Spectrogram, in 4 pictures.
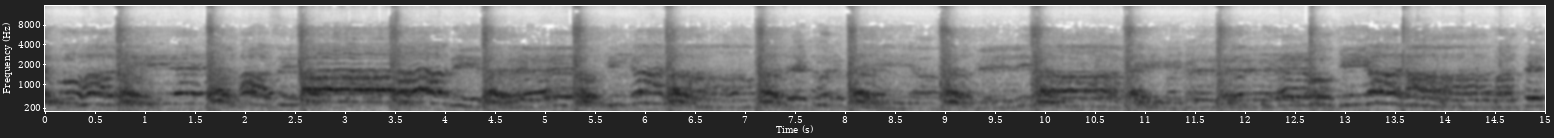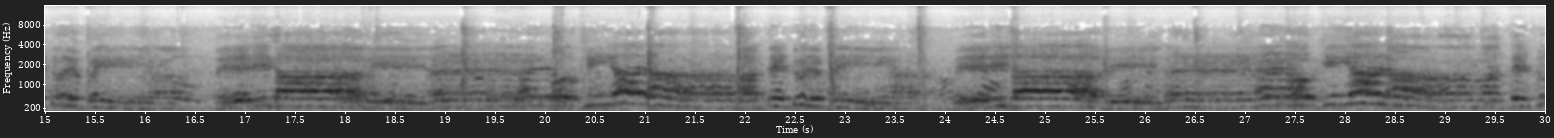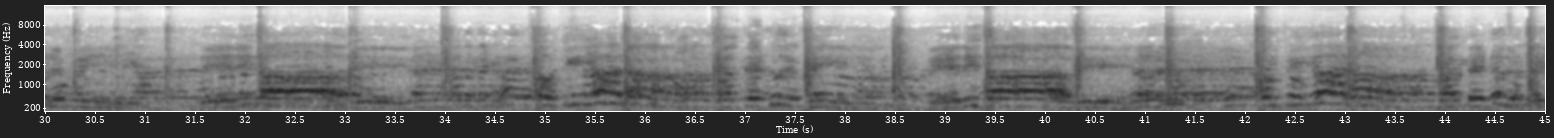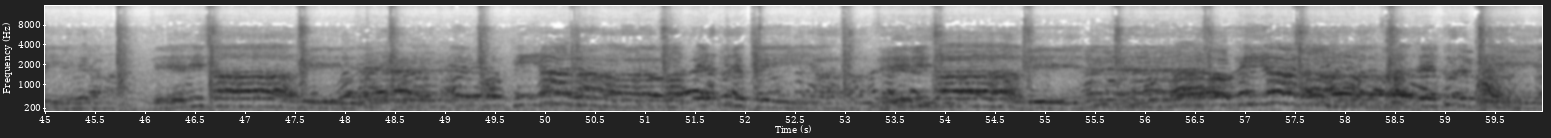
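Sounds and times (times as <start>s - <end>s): men chanting in unison: 0.0s - 59.9s.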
